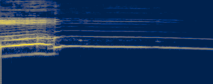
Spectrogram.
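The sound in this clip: A human voice imitates a dog howling up at the sky: a single long, tonal howl that rises at the start, then holds a steady pitch and slowly tapers off, heard alone.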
